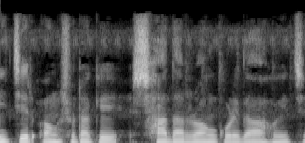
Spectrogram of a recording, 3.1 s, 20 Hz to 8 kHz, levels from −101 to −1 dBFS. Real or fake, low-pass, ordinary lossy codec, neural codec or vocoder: real; 7.2 kHz; MP3, 64 kbps; none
